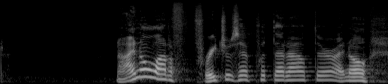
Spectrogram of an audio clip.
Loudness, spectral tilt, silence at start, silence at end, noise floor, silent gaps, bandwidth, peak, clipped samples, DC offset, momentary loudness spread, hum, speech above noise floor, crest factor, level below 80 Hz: -30 LUFS; -5 dB/octave; 0 s; 0 s; -69 dBFS; none; 19.5 kHz; -12 dBFS; under 0.1%; under 0.1%; 9 LU; none; 39 dB; 18 dB; -80 dBFS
